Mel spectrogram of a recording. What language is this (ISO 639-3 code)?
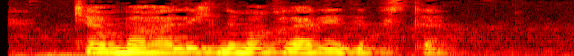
uzb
